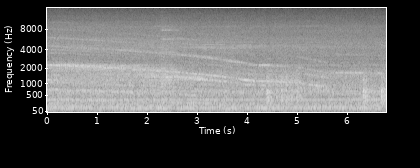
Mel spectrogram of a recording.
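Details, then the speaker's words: Mazak Integrex e650H mill-turn turning spindle after replacing a relay and the spindle power supply, high range up to 1600 rpm maximum: clean whine sweeps smoothly through its speed range without hunting. Everything seems fine; normal run. "so everything's working now see I should be able to go up to 1600 rpm is a maximum which is there so everything seems to be"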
